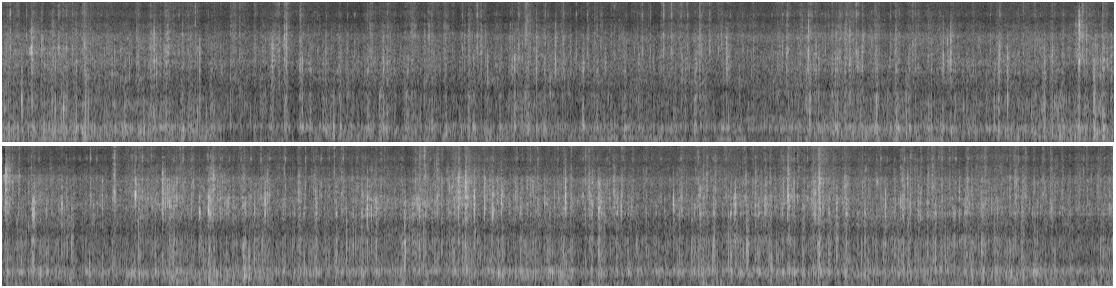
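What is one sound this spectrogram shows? Wind rushes past close by.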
